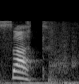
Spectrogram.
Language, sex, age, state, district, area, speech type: Kashmiri, female, 18-30, Jammu and Kashmir, Srinagar, rural, read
